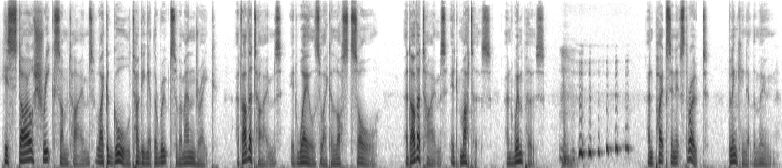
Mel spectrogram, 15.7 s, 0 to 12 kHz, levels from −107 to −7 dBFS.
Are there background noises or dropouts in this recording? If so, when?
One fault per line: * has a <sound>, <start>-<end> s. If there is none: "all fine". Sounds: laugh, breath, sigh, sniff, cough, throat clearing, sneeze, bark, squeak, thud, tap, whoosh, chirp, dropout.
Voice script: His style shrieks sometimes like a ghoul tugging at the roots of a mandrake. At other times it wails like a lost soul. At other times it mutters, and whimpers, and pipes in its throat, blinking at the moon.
* has a laugh, 11.2-12.7 s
